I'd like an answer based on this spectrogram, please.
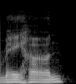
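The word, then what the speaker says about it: Mahan: And we even have later where, Cain slew Abel, and he says, I'm Master Mahon, as in Master Mason, it rhymes with that.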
